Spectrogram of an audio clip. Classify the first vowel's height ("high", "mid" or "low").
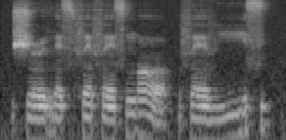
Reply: mid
